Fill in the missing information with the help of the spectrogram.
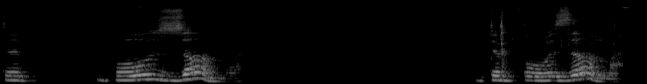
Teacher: And we have the liaison that sounds like z.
